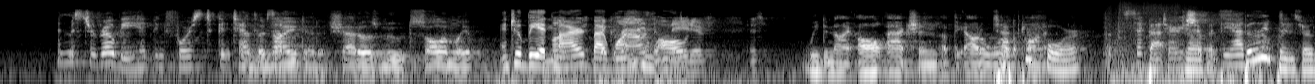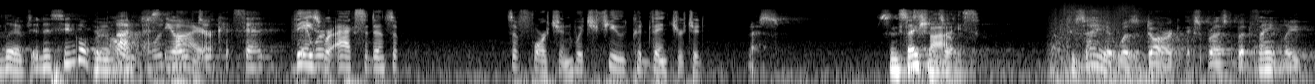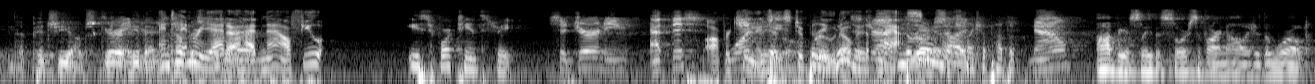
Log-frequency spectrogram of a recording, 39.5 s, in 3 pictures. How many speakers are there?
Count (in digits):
6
